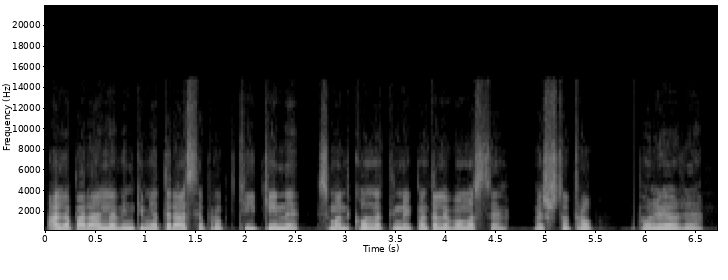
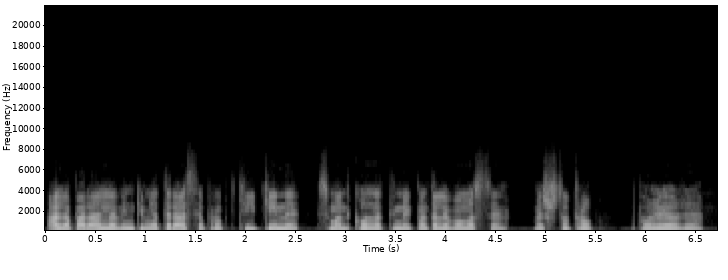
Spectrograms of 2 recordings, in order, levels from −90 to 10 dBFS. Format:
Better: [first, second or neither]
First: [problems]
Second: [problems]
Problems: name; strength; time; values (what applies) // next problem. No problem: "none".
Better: first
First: none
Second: muffled; very slightly; fading above 4 kHz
